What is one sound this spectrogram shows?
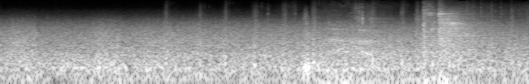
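Footsteps in armour clank on stone.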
